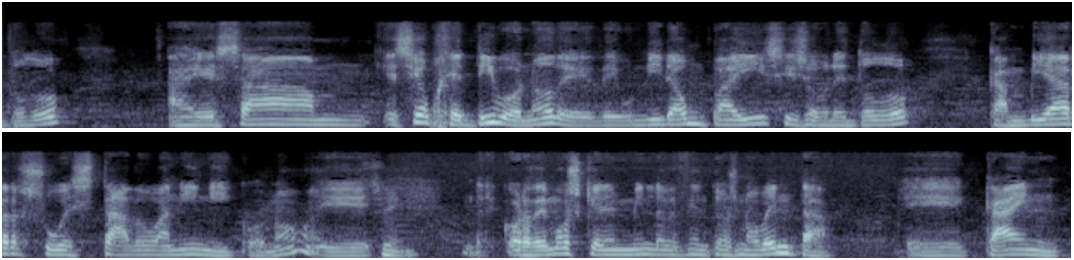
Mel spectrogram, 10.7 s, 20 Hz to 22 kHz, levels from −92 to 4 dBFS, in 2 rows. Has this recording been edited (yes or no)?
no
